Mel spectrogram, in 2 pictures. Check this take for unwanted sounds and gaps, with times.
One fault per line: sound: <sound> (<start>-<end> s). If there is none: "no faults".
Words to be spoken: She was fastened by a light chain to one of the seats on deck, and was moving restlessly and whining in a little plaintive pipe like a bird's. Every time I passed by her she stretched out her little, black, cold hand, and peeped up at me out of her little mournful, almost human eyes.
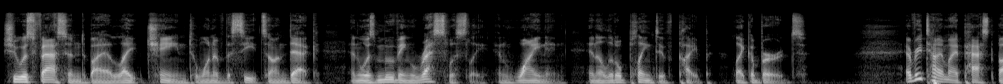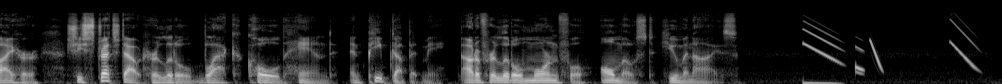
sound: chirp (18.1-18.9 s)
sound: chirp (19.5-19.9 s)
